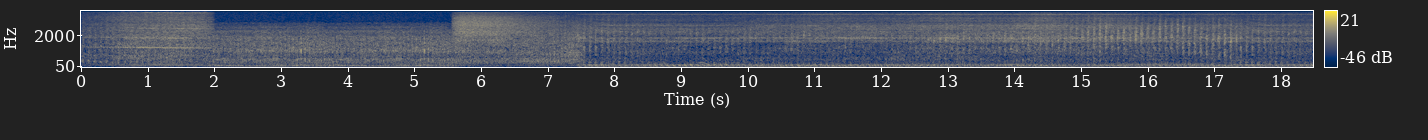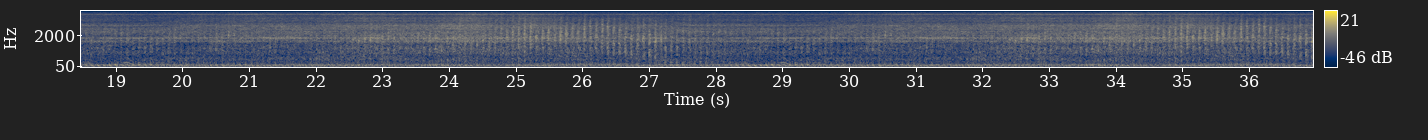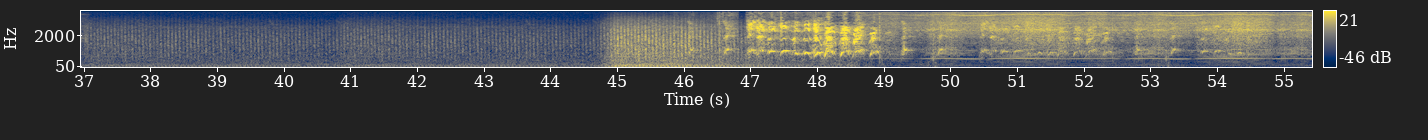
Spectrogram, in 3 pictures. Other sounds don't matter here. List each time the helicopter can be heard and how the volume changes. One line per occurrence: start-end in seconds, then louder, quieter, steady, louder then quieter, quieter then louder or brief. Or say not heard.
0.0-55.3 louder.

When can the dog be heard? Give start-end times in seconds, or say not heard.
45.9-54.2.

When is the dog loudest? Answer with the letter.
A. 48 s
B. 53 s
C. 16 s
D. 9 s
A.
